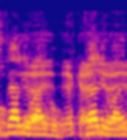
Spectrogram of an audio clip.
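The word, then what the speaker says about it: Value.able: recommend the book uh value able is that how you pronounce it is it's valuable i've always wanted that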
